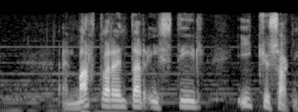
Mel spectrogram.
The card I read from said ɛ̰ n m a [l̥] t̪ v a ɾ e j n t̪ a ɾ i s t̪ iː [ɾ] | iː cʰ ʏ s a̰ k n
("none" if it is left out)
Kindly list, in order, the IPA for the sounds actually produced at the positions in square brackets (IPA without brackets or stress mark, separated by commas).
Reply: r̥, l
